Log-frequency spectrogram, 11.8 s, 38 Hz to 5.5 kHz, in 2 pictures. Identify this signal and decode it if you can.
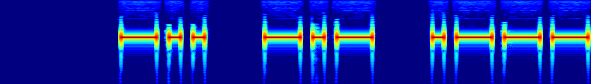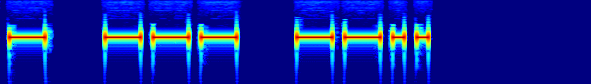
Morse code, heard as a keyed tone, about 10 wpm, spaced as for 8 wpm, 600 Hz. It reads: DK1OZ
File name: Callsigns-10-8wpm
